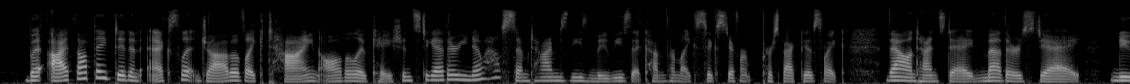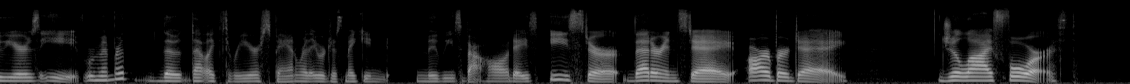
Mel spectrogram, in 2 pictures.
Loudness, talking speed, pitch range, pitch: -31 LUFS, 155 wpm, 140-180 Hz, 155 Hz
